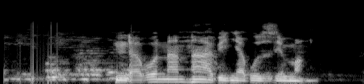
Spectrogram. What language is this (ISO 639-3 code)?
kin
